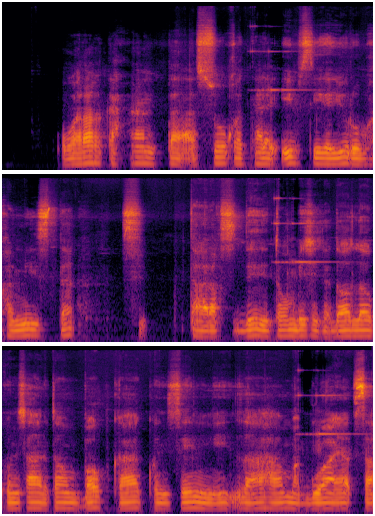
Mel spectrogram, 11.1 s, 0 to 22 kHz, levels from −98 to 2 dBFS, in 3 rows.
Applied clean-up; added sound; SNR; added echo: neural mask model RNNoise.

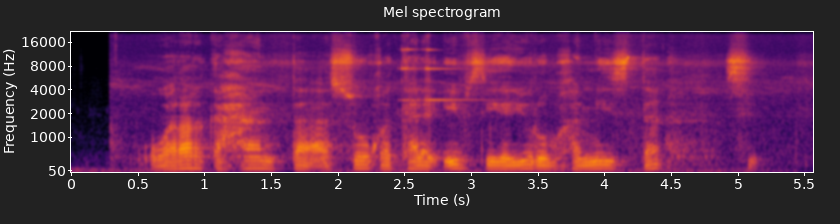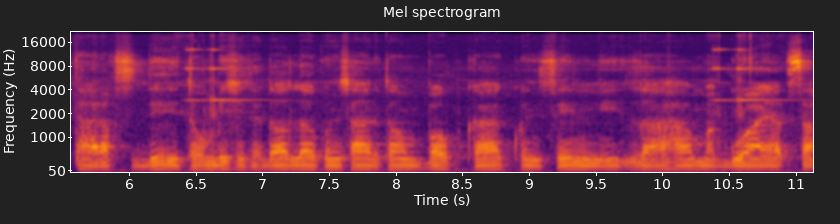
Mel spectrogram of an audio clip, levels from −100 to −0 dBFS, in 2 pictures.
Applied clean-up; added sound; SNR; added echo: none; Bicycle bell; 12 dB; none.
